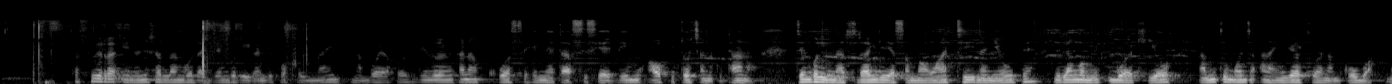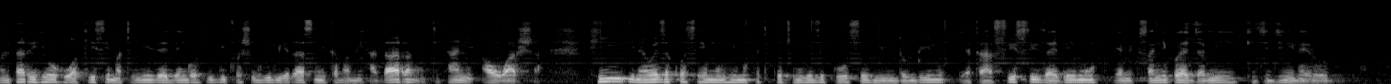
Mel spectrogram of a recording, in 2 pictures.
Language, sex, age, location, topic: Swahili, male, 18-24, Nairobi, education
